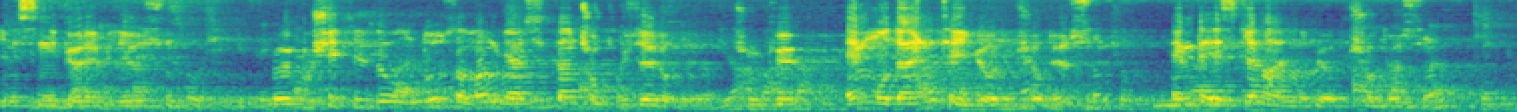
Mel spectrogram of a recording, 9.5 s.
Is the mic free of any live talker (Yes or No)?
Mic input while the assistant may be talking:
No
